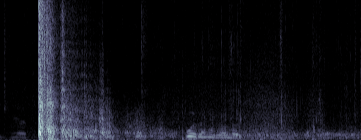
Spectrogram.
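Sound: gunshot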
